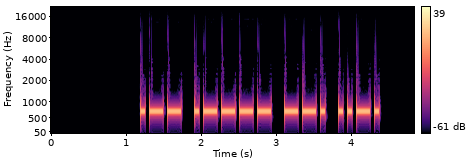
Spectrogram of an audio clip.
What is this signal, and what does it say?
Morse code, heard as a keyed tone, about 21 wpm, 700 Hz. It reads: W1GF
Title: USA Call Signs - 3x Character Spacing - 20wpm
